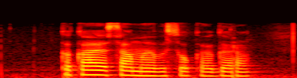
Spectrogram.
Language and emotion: Russian, neutral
